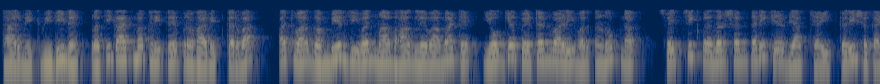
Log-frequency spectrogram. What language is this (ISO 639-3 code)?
guj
